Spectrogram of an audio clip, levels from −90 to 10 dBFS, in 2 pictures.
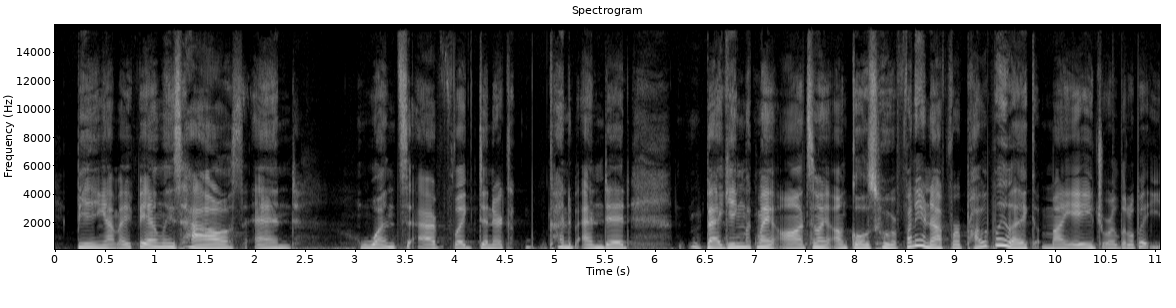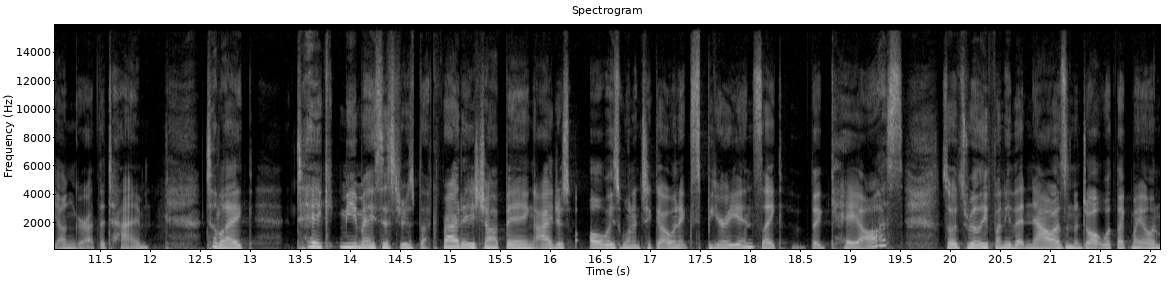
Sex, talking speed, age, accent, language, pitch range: female, 190 wpm, 10-29, American, English, 210-245 Hz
